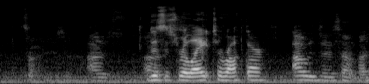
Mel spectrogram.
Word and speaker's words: Hrothgar: Hrothgar, that's how you say it. Hrothgar, Hrothgar.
